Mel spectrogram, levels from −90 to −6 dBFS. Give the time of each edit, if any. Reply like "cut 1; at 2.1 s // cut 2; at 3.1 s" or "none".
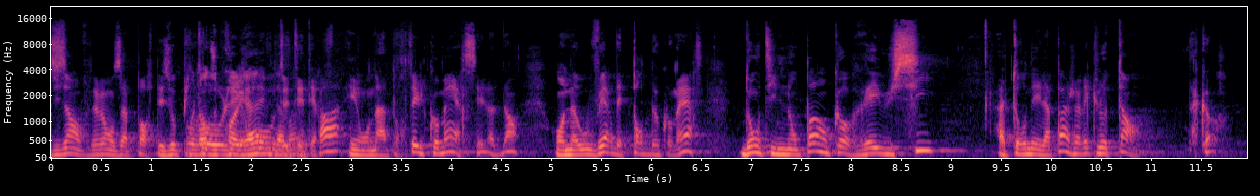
cut 1; at 4.2 s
